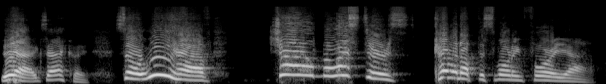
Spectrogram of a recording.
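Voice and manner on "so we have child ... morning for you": forced, fake cheerful, pitched-up sing-song delivery. Delivering bad news after being asked to say it happily: fake happy tone. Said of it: "say it like you're happy".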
